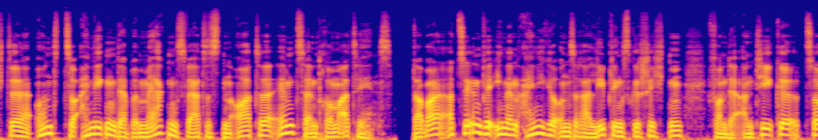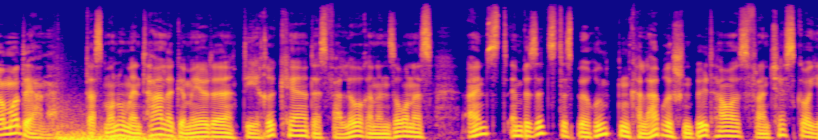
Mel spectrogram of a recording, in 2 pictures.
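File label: audio guide museum, German Voice Artist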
